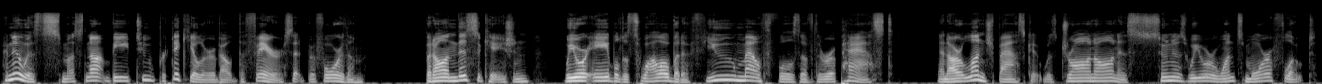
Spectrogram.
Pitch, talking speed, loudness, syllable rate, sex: 145 Hz, 195 wpm, -20 LUFS, 5.1 syllables/s, male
